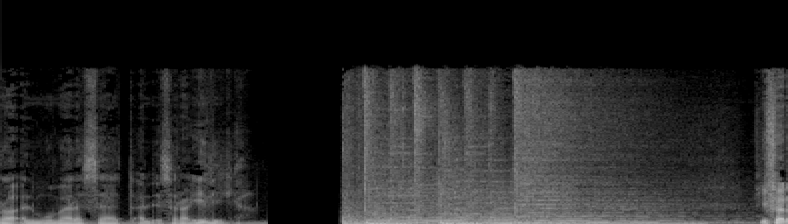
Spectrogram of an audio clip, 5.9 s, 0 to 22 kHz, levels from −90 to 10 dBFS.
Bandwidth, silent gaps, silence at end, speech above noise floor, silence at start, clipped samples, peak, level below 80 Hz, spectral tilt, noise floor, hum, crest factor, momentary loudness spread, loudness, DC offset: 16 kHz; none; 0 s; over 62 dB; 0 s; under 0.1%; -4 dBFS; -34 dBFS; -5 dB/octave; under -90 dBFS; none; 22 dB; 12 LU; -28 LUFS; under 0.1%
